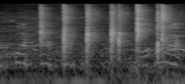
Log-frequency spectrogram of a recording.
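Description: Hand claps in a steady rhythm, about three a second, starting about half a second in, with voices faintly heard between them.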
